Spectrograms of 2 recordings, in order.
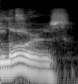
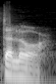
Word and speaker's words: alors: Allures. You don't say the S, Tom. Huh? You don't say the S, it's alors.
